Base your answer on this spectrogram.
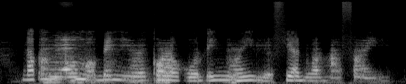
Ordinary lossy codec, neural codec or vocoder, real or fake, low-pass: none; codec, 44.1 kHz, 0.9 kbps, DAC; fake; 19.8 kHz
